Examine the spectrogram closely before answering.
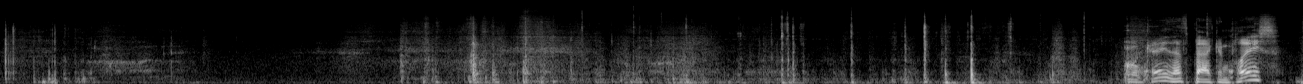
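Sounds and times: rustling: 3.5s - 12.1s
sharp plastic clicks and knocks: 4.7s - 10.2s.

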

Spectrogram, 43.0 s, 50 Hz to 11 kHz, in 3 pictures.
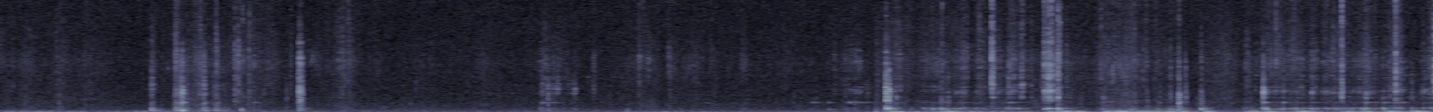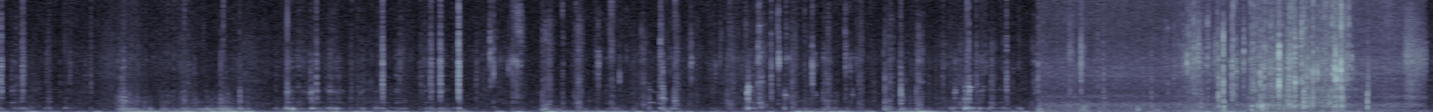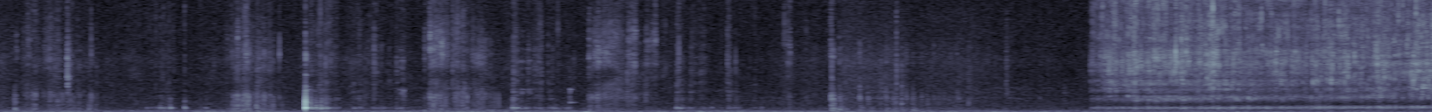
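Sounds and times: hands packing vegetables into jar: 23.2s - 29.7s
rustling rush: 24.7s - 28.6s.

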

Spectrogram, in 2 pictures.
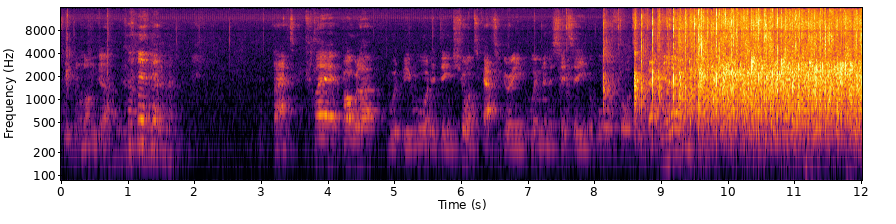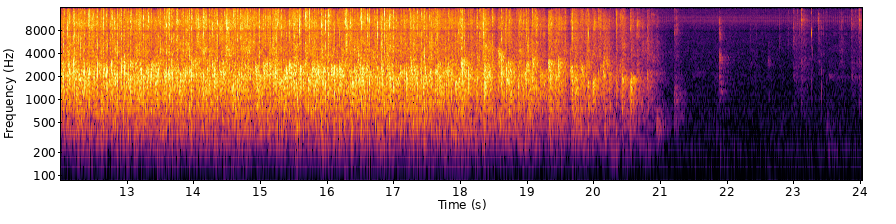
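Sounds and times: audience applauding: 8.6s - 21.4s.

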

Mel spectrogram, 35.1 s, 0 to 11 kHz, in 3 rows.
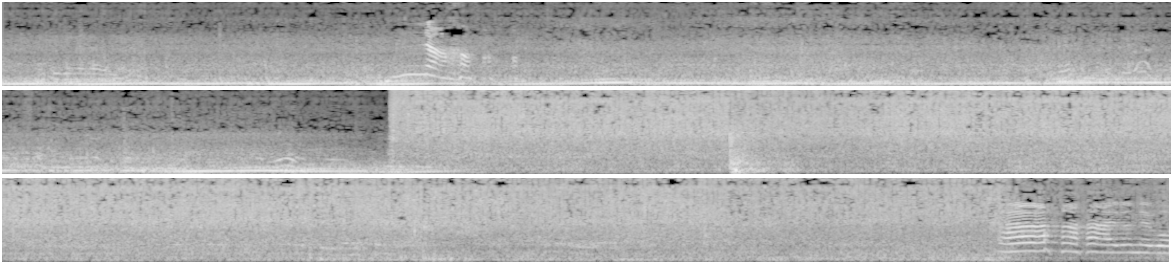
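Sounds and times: heavy rain pouring: 0.0s - 35.0s
knock: 19.0s - 19.6s.

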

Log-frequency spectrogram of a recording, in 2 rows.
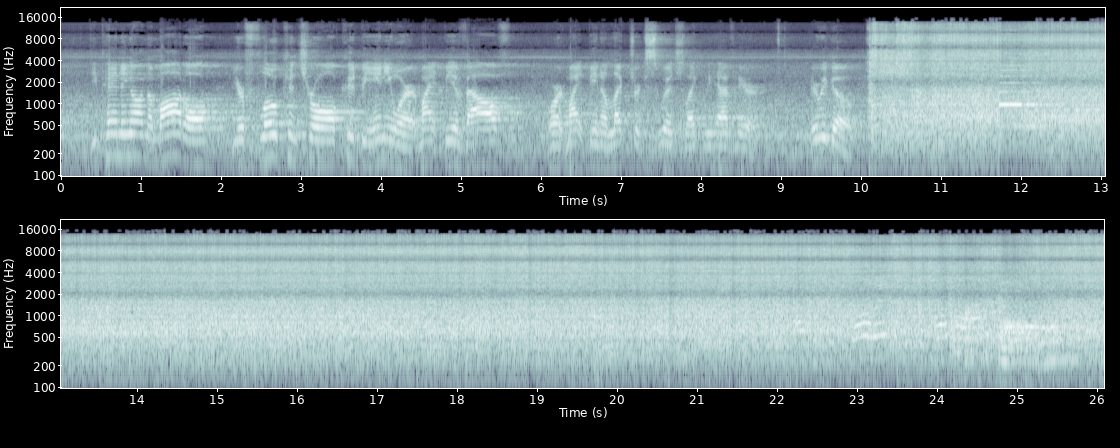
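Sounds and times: concrete pump running: 10.1s - 26.0s.

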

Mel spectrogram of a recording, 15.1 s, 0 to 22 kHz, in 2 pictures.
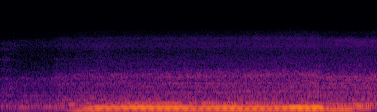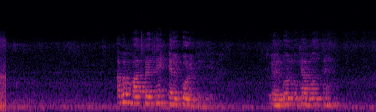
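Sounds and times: low motor hum: 0.3s - 7.7s.

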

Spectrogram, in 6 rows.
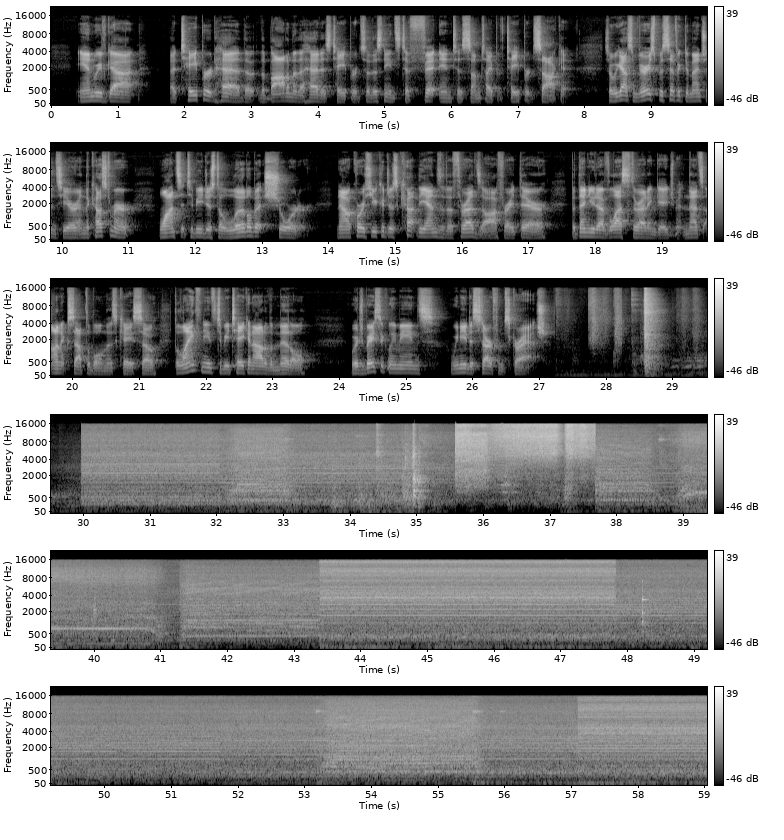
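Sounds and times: milling machine whine: 29.2s - 35.6s, 37.7s - 59.0s
loud hiss: 35.6s - 37.7s.

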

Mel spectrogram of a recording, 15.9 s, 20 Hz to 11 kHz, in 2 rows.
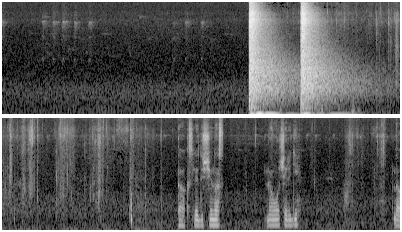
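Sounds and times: firecracker bangs: 5.0s - 7.5s.

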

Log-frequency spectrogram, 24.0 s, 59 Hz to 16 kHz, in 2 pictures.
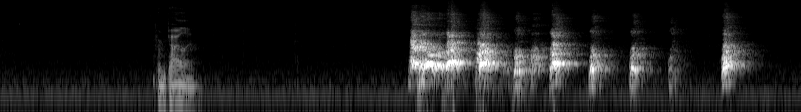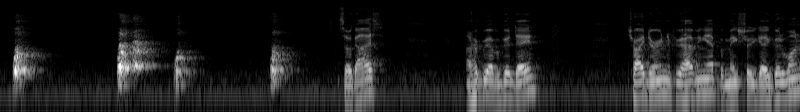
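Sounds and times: dog barking: 6.1s - 11.4s, 12.2s - 12.8s, 13.8s - 15.1s, 16.0s - 16.6s.

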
